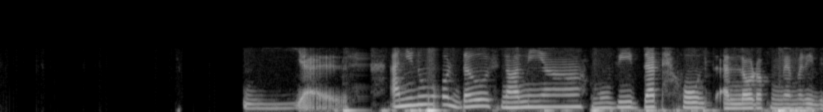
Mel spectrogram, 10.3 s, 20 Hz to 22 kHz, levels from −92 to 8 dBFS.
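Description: At 4.48 s, a burst of packet loss cuts into the speech for about 150 ms. The receiver stretches the last sound to cover it and lets it fade. Then the speech jumps ahead, with roughly 140 ms gone. The same happens at 5.42 s, just after "you know", for about 110 ms. At 8.85 s, after "movie that", a shorter gap of about 55 ms follows. The narrowband call sound has nothing above 4 kHz.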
